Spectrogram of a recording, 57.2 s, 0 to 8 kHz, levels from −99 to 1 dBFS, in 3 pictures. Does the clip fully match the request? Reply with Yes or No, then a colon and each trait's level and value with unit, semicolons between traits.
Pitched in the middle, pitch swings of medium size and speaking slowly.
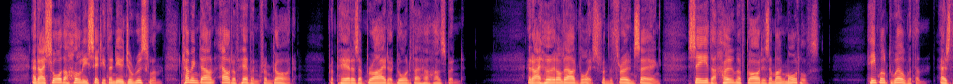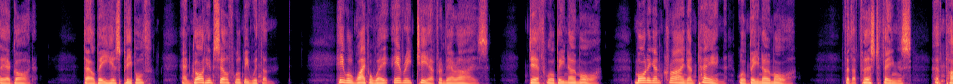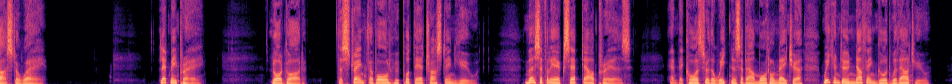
Yes: medium, 145 Hz; average, 4.8 semitones; slow, 130 wpm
